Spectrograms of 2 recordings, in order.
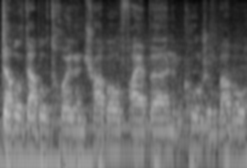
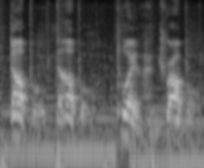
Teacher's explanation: that's a fairly regular rhythm called trochaic tetrameter tetra meaning four so a meter of four beats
